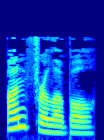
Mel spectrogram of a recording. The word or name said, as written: unfurlable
